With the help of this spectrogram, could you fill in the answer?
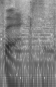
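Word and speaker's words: CeX: CE X, but it's apparently pronounced sex.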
